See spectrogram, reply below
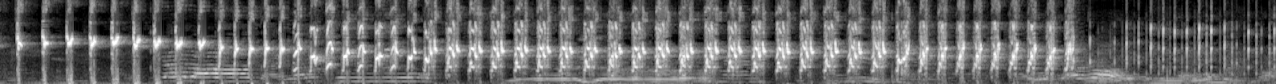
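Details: Lovebird male calling to stir up rival birds: fast, even trains of high chirping notes, with lower warbling notes underneath, ending in a softer jumble.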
